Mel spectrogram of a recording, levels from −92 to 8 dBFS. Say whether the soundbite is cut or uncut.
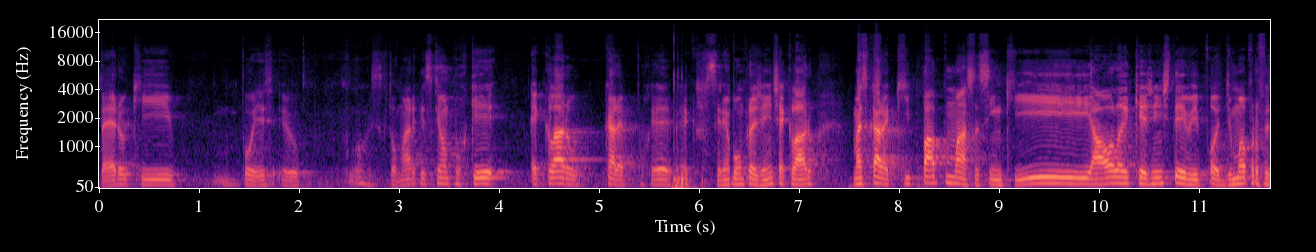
cut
